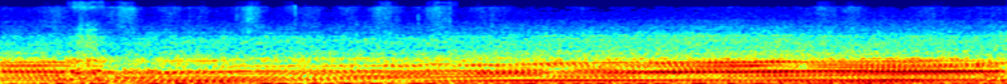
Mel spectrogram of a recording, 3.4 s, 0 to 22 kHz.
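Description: A 2023 Aston Martin DBX707 SUV pulls hard under steady, loud acceleration, its engine note rising continuously as it picks up speed, heard from inside or close by with no talk over it.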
